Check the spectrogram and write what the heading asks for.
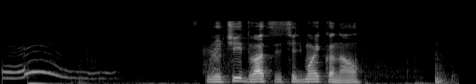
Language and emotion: Russian, neutral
